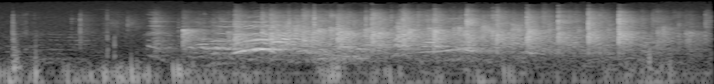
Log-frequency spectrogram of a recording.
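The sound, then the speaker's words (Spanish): A small audience breaks into applause after a brief quiet moment, the clapping swelling quickly and holding steady, with a few voices murmuring and calling out beneath it. “Bueno, no me aplaudan, porfa, sigo.”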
